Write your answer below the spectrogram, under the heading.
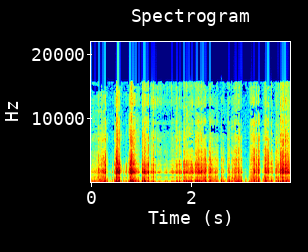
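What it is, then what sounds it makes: Wooden-frame pin brush, scratched. Long nails scratch across the dense short pins or bristles of a small, light, octagonal wooden-frame brush held by hand above the microphone. Uneven bursts of dry, bristly scratching rise and fall, each carrying a faint ringing tone near 1.7 kHz over soft, grainy rustle.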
